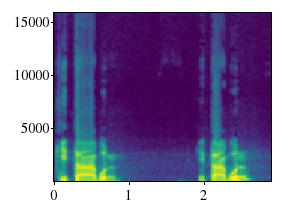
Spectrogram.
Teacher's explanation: yang mad asli ini dibaca dengan dua harakat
